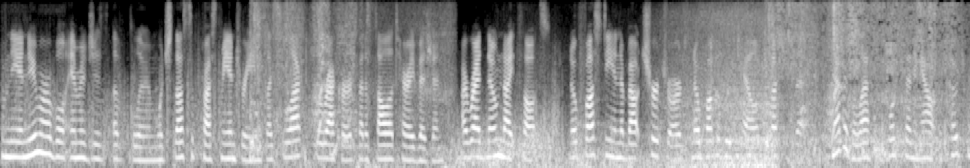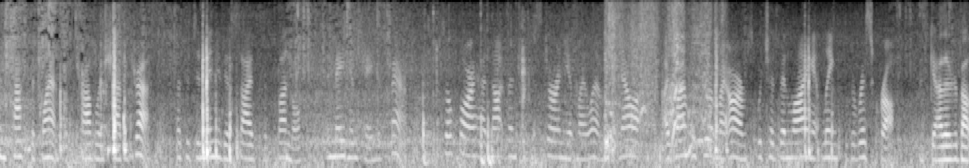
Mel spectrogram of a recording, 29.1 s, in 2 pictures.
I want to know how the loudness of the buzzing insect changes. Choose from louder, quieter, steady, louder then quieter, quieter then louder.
quieter.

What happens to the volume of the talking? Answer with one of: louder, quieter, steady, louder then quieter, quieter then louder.
quieter.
